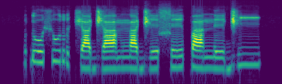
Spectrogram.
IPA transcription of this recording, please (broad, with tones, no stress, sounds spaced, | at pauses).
ɗ o˦ ʃ u˦ r t͡ʃ a˨ d͡ʒ aː˨ m ŋ a˨ d͡ʒ e˨ s e˨˦ p a˨ n e˨ d͡ʒ i˦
